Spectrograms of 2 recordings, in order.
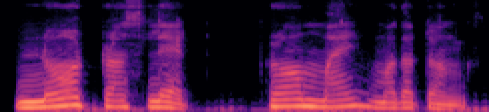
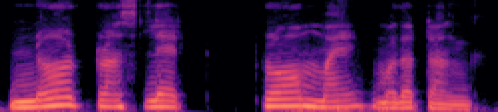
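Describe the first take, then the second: No difference in how they are said.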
